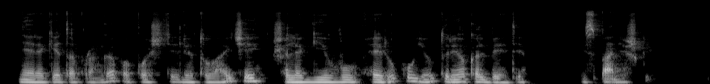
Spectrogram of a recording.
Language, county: Lithuanian, Utena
